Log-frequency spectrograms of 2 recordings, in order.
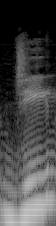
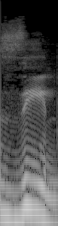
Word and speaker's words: zeal: jar it's a mispronunciation it's not jibra it's zebra it's not john it is zone it's not g it is zeal it's a z sound another mistake that people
